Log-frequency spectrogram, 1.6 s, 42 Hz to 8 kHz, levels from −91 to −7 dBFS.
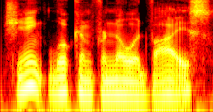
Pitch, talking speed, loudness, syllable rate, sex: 100 Hz, 225 wpm, -18 LUFS, 6.0 syllables/s, male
